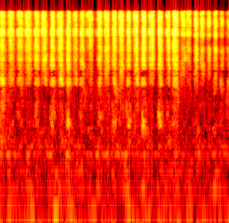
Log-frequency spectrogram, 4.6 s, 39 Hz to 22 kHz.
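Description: A yellow wooden colored pencil, held in a hand with long pink nails, scratches and rubs its lead back and forth across a flat printed Princess Peach coloring page lying on a dark table, filling in her hair. About 21 quick strokes sound as a bright, dry, papery scratching hiss, rising and falling in a fast, loosely steady rhythm.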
